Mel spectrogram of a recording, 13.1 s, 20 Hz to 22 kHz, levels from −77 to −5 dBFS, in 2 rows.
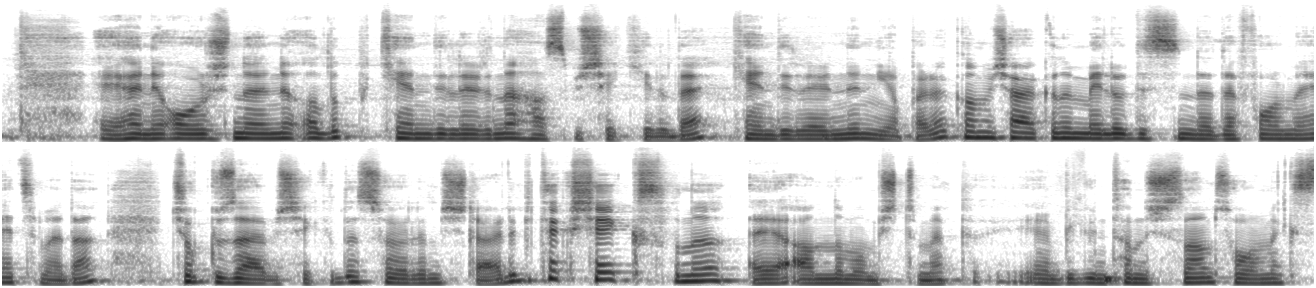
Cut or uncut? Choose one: uncut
